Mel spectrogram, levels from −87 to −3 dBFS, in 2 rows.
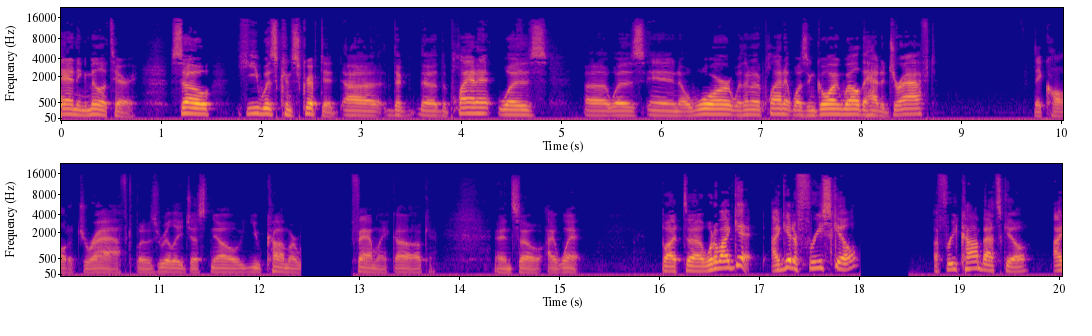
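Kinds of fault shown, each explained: Stream reconnect: the connection dropped, leaving about half a second of silence at 12.41 s and 18.01 s. A fresh decoder then resumed the speech roughly a few tenths of a second further on, so material is skipped, unlike a plain dropout.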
